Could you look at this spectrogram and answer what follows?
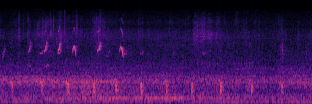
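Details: Broody hen sitting on fertile eggs and hatching chicks: low, short clucks repeated steadily about three times a second, with thin high peeps from the newly hatching chicks above them.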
